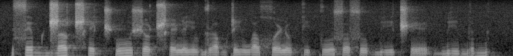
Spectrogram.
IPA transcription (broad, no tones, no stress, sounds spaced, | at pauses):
s ɪ b ɖ͡ʐ ʌ ʈ͡ʂʰ ɪ t͡ʃʼ u ʃ o ʈ͡ʂʰ ɪ ɳ i l ɡ ɹ ʌ b ʈ i w ʌ χʷ ɪ ɳ u k i k u s o s u ɓ i t͡ʃʼ ɪ | ɓ i b ɪ b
